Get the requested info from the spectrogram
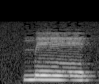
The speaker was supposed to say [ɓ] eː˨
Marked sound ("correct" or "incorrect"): incorrect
